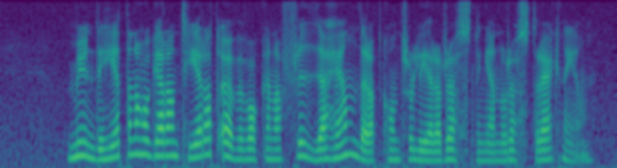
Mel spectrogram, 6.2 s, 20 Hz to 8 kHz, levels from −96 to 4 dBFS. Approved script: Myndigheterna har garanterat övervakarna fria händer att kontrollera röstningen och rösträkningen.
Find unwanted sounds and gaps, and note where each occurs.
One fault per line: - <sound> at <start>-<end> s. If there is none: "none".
none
